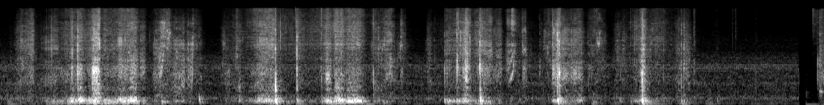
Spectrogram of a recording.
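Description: A crushed, glitter-covered green floral foam block is turned in the hands while fingertips crush and dig into the solid porous foam. The result is a steady run of crunchy, zipper-like crackles with sharp bright snaps over a soft low rustle, fading to near silence at the end.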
